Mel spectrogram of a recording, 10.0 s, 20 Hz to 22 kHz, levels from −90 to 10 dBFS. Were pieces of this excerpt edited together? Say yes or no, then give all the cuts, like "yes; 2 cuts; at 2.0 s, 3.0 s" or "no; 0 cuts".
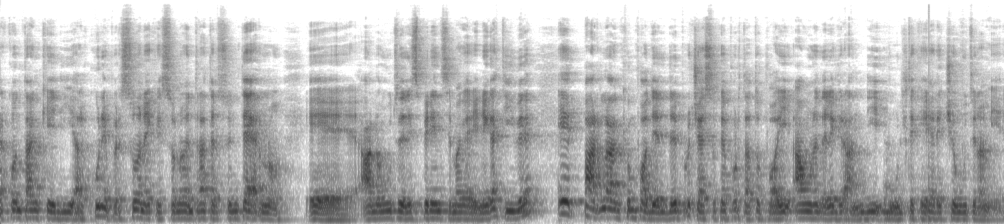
no; 0 cuts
